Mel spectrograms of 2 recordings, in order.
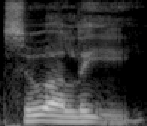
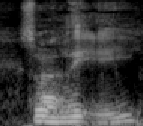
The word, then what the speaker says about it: Sua'ali'i: So how do I pronounce his name properly? Sua'ali'i. Sua'ali'i. I believe. Yeah, so. I think because I pronounced it in a YouTube video and someone called me out for it. So Sua'ali'i.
